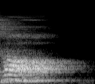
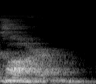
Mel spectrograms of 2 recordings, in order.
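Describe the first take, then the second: First: The final r is dropped, British style. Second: The final r is clearly pronounced, American style.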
